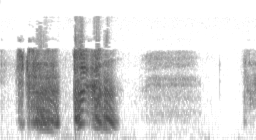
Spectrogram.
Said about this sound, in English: So I'm having a little bit of problem of clearing my throat.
